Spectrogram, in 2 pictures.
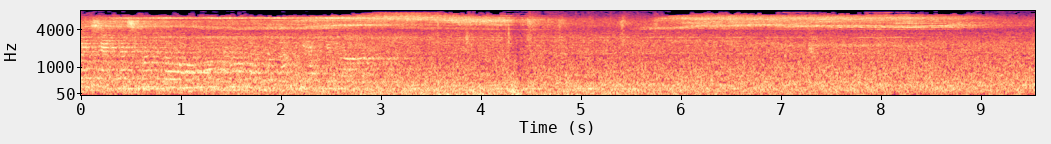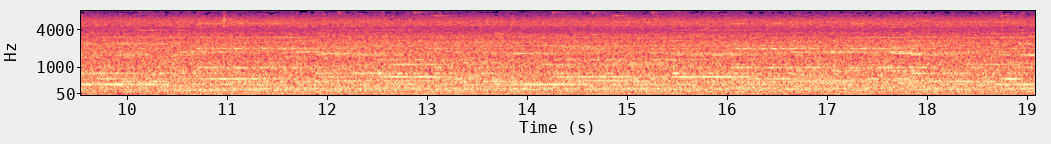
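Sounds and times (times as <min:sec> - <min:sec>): train wheels rumbling: 0:00.0 - 0:19.0
high brake squeal: 0:00.7 - 0:04.2, 0:05.6 - 0:09.2.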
